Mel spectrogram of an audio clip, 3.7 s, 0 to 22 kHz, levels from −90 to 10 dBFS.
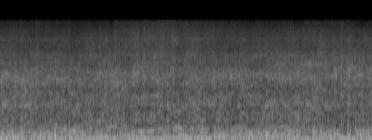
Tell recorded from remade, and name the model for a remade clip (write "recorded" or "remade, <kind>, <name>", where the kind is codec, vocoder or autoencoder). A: remade, codec, SNAC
